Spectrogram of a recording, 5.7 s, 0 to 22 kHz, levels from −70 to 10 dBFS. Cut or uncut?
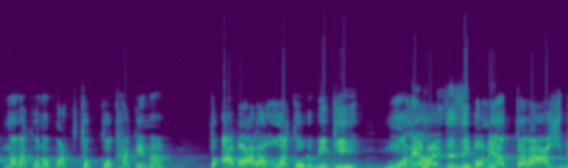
uncut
